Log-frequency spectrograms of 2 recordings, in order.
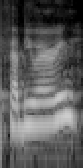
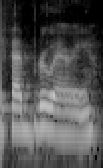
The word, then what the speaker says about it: February: They say February. It's supposed to be February. When they say February, like it's the R's not there.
